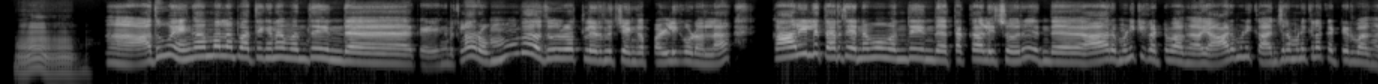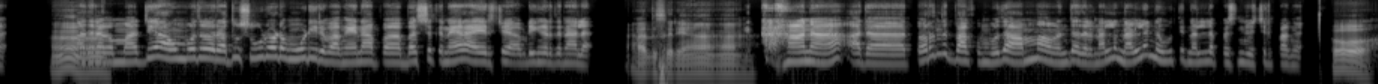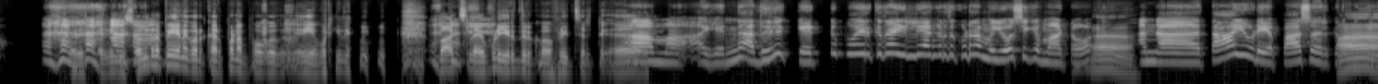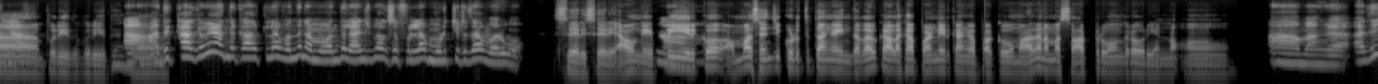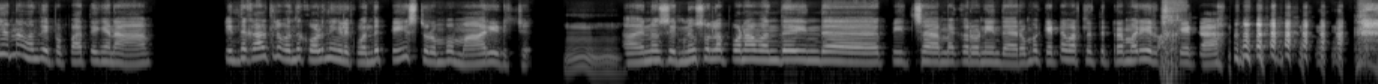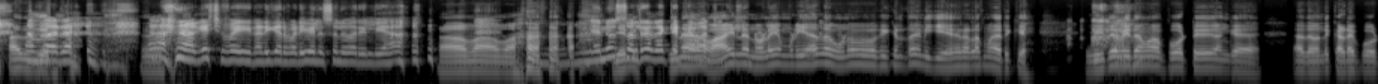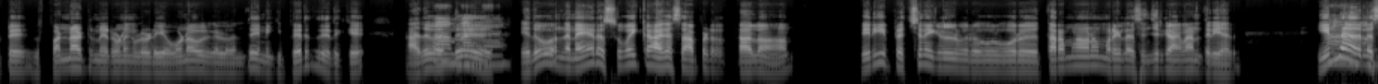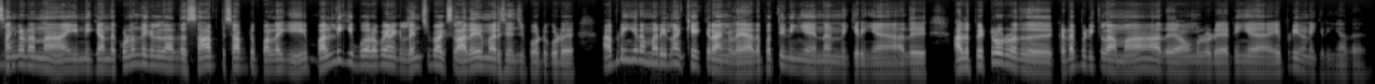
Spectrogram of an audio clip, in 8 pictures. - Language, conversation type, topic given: Tamil, podcast, தினசரி மதிய உணவு வழங்கும் திட்டம் எவர்களுக்கு எந்த விதத்தில் அக்கறையையும் ஆதரவையும் வெளிப்படுத்துகிறது?
- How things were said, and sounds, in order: other background noise; "அதுல" said as "அதுர"; other noise; tapping; throat clearing; "ஆனா" said as "ஹானா"; chuckle; laughing while speaking: "பாக்ஸ்ல எப்படி இருந்திருக்கும்? அப்டின்னு சொல்ட்டு. அ"; chuckle; in English: "டேஸ்ட்"; laughing while speaking: "அது சரி. அ"; laughing while speaking: "நம்ம நகைச்சுவை நடிகர் வடிவேலு சொல்லுவாரு இல்லையா. மெனு சொல்ற? எதா கெட்ட வார்த்தைல திட்ற"; laughing while speaking: "ஆமா. ஆமா. என்ன ஏன்னா வாயில … இன்னிக்கு ஏராளமா இருக்கே"; throat clearing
